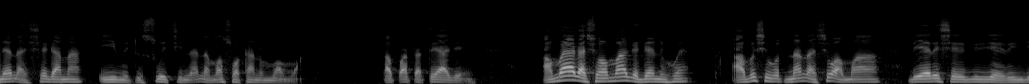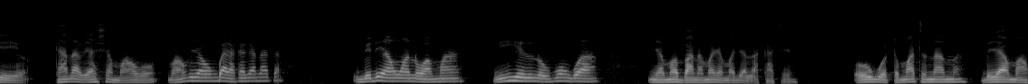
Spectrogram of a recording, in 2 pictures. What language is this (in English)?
Basa (Nigeria)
